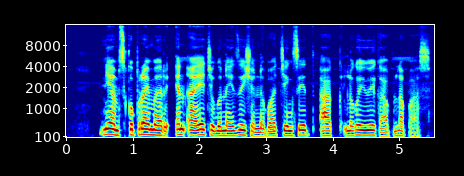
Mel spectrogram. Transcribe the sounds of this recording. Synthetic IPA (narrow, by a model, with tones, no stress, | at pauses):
ni˦a˨msko˦pɾa˦jma˨ɾi˨ɛ˦nʔa˨ɛ˦t͡ʃɔ˨ɡa˨na˨jze˦ʃɔ˨nːɛ˨ba˦t͡ʃe˦ŋse˦ta˨k̚lɔ˦ɡɔ˦jwe˦ka˨pla˦pa̰˨s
